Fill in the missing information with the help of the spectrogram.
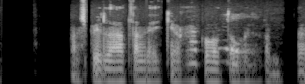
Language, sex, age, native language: Icelandic, male, 30-39, Icelandic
